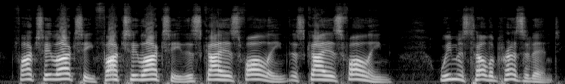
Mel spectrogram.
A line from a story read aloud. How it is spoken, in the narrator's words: yelled Chicken Licken, Ducky Lucky, Goosey Lucy, and Cocky Locky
